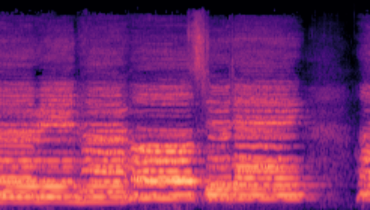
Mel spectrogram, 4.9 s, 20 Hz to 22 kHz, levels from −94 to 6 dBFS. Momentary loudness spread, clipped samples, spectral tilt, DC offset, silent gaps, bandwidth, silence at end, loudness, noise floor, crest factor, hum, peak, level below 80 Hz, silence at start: 8 LU; under 0.1%; -4 dB/octave; under 0.1%; none; 17.5 kHz; 0 s; -14 LUFS; -45 dBFS; 14 dB; none; 0 dBFS; -66 dBFS; 0 s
